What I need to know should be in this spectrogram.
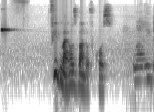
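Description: A woman speaks firmly close by.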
